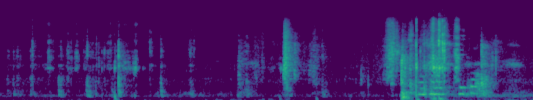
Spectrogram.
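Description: Small crinkling clicks and scratches of a foil seal being picked and peeled off the mouth of a plastic engine-oil bottle, with the bottle being handled. A quiet voice is heard briefly about six seconds in.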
